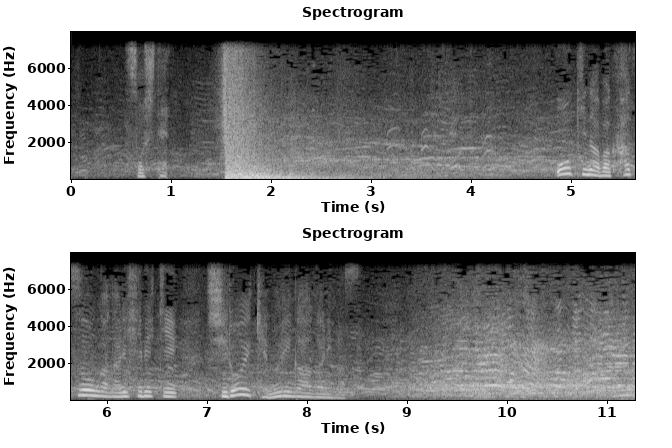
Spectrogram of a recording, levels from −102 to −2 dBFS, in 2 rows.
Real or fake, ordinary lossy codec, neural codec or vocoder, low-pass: real; none; none; 7.2 kHz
